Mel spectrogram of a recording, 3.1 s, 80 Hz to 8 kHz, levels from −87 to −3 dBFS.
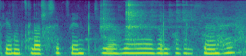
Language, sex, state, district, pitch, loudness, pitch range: Hindi, female, Jharkhand, Garhwa, 230 Hz, -15 LUFS, 225-240 Hz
